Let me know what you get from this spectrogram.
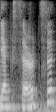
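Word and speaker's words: Xcerts: Uno è il concerto degli Xerts, che si scrive X-Certs nel caso lo dovesse cercare, giovedì 21 marzo in Santeria Toscana 31.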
